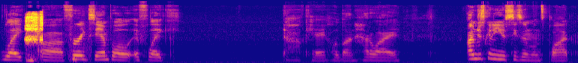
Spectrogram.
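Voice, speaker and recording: Woman, mid-pitched voice, casual chat, informal, rambling, enthusiastic. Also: measured pace, pauses often. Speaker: animation project team member. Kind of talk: casual chat discussing characters.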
